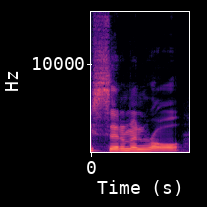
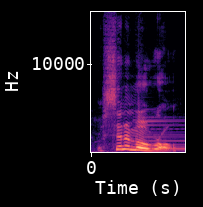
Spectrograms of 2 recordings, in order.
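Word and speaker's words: Cinnamoroll: But every time I'd see Kuromi, I would see Cinnamon Roll or oh gosh, Cinnamo Roll. There you go. Cinnamo Roll. Is that how I pronounce it? I don't know. I really thought this whole time it was Cinnamon Roll.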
